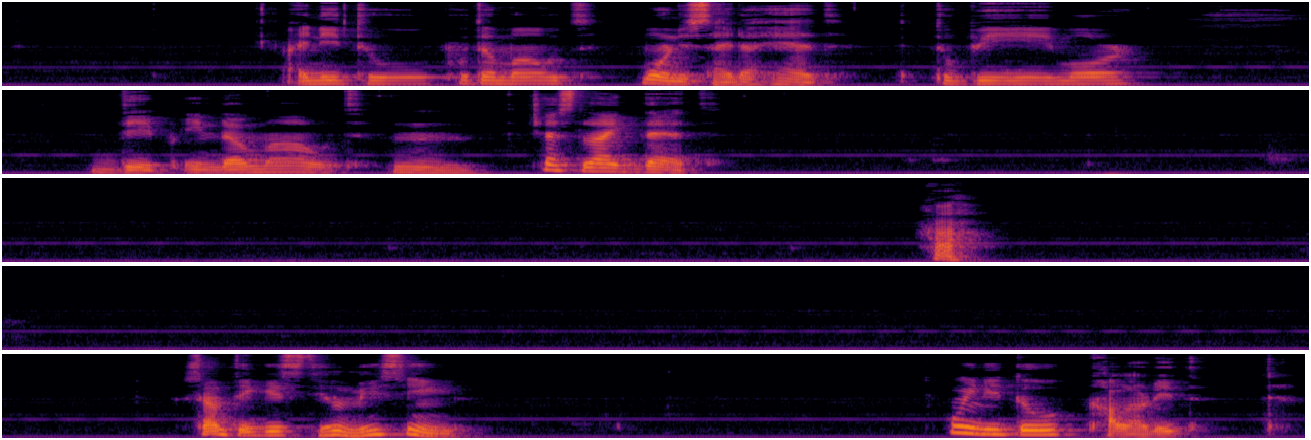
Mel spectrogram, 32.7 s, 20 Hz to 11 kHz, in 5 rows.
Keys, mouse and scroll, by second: 0.0 ctrl+z, 0.9 ctrl+z, 2.3-4.1 right drag, 3.2-6.0 drag, 6.0-8.6 right drag, 6.8-8.6 drag, 8.6-9.7 middle drag, 8.6 h, 12.4 KP_5, 12.7 KP_1, 13.8 KP_3, 15.4 z, 16.6-22.2 typing, 24.1-26.3 middle drag, 26.3 z, 27.3 z, 28.9-31.4 middle drag, 31.4 z, 32.0 middle click.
